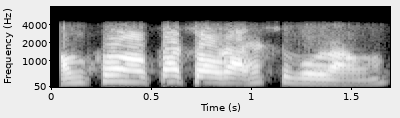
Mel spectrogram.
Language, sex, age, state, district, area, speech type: Hindi, male, 30-45, Uttar Pradesh, Prayagraj, urban, conversation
